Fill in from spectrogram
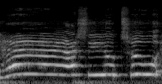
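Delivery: high, drawn-out hollering greeting; imitated scream. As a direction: holler across the water like an upbeat boatman. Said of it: "he is screaming".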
